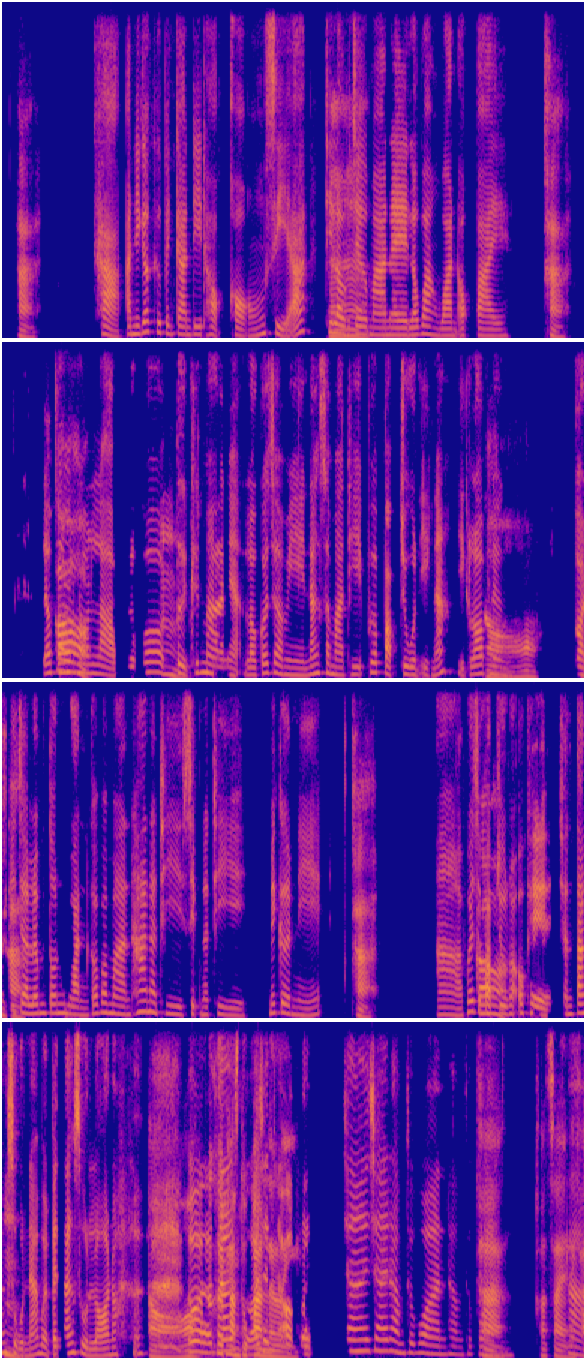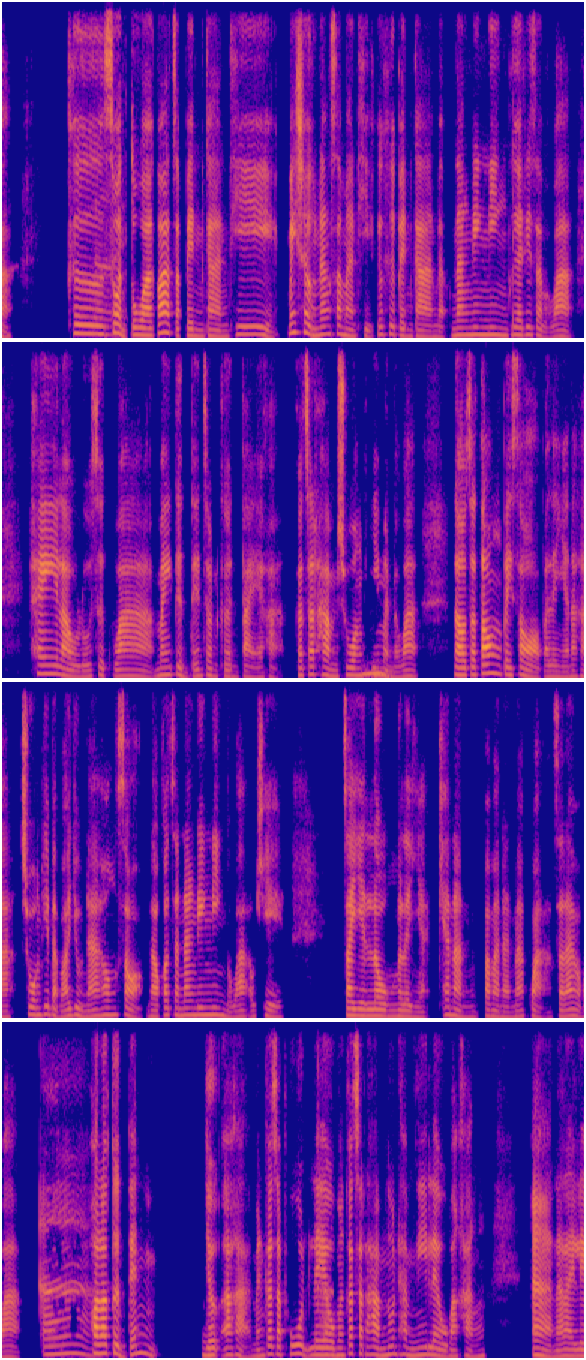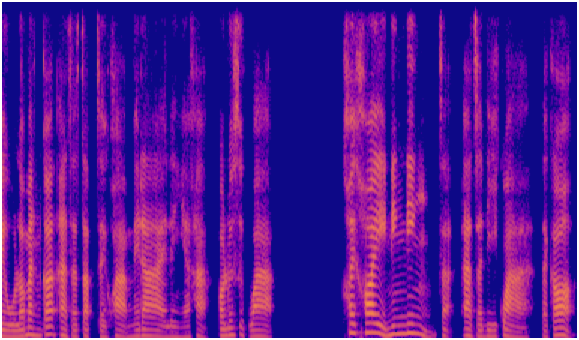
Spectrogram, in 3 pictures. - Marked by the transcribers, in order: other background noise; tapping; laugh
- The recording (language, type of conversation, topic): Thai, unstructured, คุณมีวิธีจัดการกับความเครียดอย่างไร?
